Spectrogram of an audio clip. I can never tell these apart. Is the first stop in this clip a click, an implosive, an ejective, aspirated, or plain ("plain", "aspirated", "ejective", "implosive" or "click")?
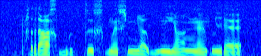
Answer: aspirated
